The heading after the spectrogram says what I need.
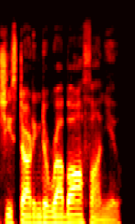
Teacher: So instead of to, you can use an unstressed T.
